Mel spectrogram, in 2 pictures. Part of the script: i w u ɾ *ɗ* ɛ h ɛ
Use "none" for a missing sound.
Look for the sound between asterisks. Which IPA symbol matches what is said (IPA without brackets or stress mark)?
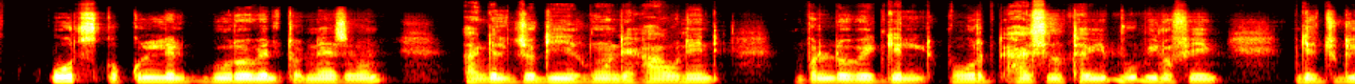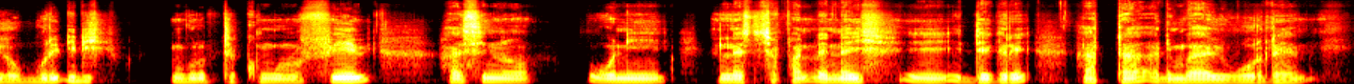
d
